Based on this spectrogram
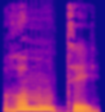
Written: remonter

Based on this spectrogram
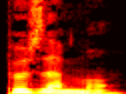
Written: pesamment

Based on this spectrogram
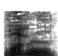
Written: vernis

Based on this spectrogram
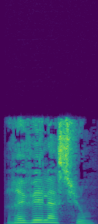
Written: révélation

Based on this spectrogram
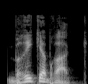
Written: bric-à-brac

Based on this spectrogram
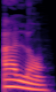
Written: allant

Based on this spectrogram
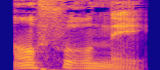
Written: enfourner

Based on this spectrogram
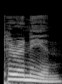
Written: Pyrenean

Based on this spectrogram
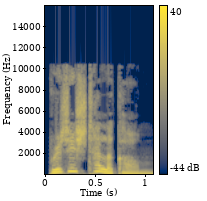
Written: British Telecom

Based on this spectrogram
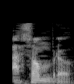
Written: asombro

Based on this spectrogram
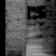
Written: fin

